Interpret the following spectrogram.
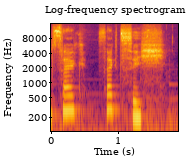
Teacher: ig endings are going to sound exactly like ich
